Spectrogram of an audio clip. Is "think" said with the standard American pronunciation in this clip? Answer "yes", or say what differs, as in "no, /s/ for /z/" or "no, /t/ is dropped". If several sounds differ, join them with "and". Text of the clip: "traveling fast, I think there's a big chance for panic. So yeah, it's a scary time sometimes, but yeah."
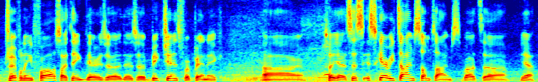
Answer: yes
